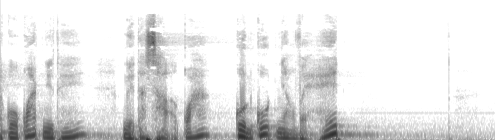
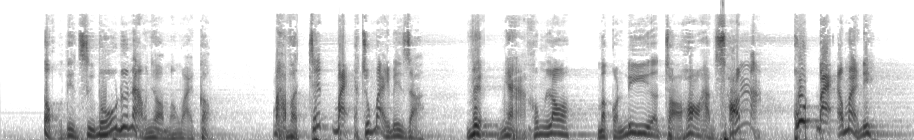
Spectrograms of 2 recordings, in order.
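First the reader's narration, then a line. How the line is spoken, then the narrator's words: Shrill shriek. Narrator (Vietnamese): cô ba rít lên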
